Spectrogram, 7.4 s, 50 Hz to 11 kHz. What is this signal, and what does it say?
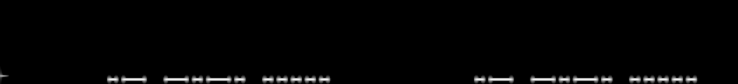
Morse code, heard as a keyed tone, about 17 wpm, 700 Hz. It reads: AC5 AC5
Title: USA Call Sign Prefixes - Repeated 2x - 17wpm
